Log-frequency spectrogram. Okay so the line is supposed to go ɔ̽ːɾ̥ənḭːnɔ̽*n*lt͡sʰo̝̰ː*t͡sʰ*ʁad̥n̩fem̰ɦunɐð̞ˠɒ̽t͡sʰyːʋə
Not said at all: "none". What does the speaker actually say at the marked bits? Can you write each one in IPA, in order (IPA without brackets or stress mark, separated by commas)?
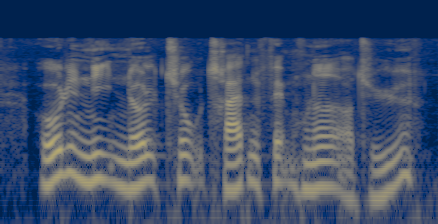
none, t͡sʰ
